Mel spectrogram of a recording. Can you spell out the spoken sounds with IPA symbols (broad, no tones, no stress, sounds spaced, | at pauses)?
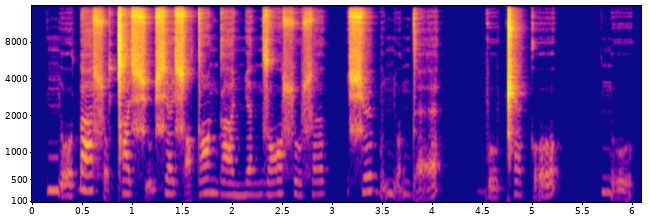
ɲ o̰ ɗ a ɬ o̰ ǀ a ɕ ṵ ɕ ɛ ɕ o̰ dˤ u ŋ ɡ a ɲ ɛ n z ɔ ɬ u ɬ ə | ɕ ø b ə̰ ɲ o̰ n d ɛ̰ | b ṵ ǁ ɛ k o̰ | n ṵ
